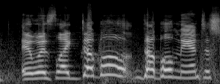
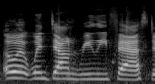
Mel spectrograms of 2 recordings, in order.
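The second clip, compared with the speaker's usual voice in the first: ordinary talk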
